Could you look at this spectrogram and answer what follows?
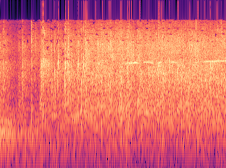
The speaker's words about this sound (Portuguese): Por isso eu vim assistir, e vamos todos aplaudir o seu canto, o seu canto.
